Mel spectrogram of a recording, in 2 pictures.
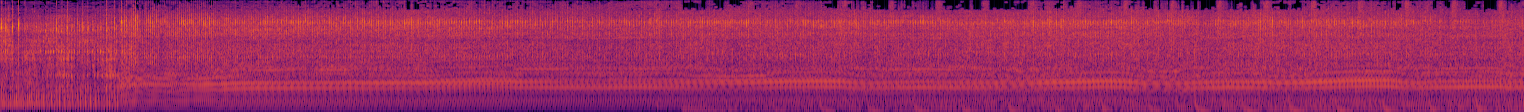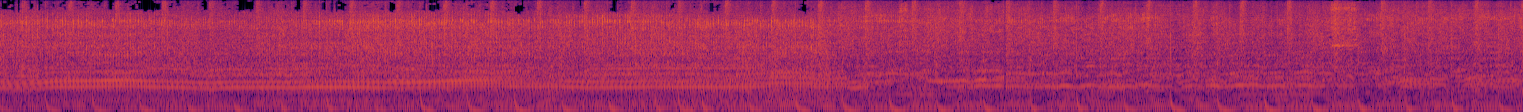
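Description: Backpack brush cutter's small two-stroke engine revving up, then running at high revs with its pitch rising and falling as the nylon-cord head cuts through tall grass. Background music with a beat runs alongside from a few seconds in.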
